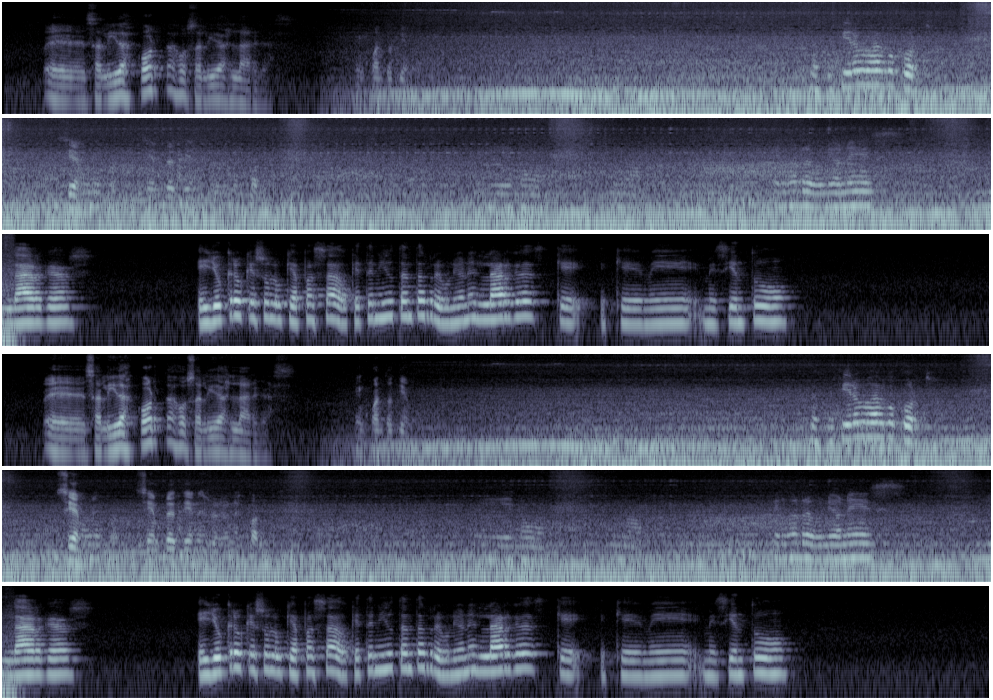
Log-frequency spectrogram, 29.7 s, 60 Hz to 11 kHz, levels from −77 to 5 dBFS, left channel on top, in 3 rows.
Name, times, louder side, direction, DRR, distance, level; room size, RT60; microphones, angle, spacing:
voice 1, 0.4-2.9 3.5-4.1 10.4-10.9 11.2-12.5, right 3 dB, 55° right, 0.8 m, -29 dB
sound 1, 3.3-19.9, left 2 dB, 90° left, 1.2 m, -26 dB
voice 2, 8.1-9.2 10.7-10.9 14.6-15.4 16.0-16.3 17.6-18.8 19.5-20.6 21.7-25.5 26.0-27.6, equal, ahead, 1.2 m, -24 dB
11.0 x 8.5 x 4.0 m
head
